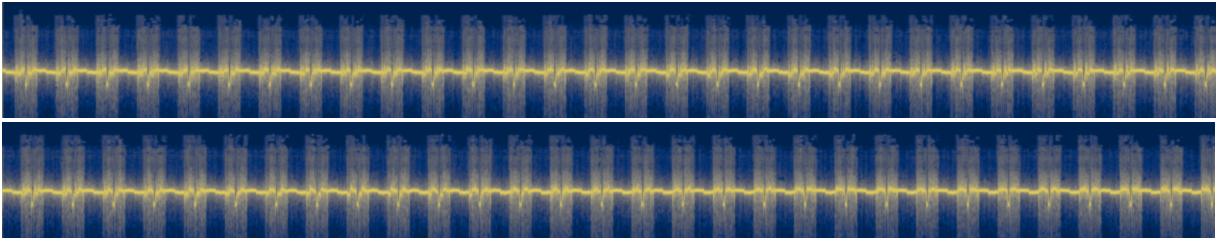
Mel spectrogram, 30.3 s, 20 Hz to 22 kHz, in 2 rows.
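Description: Slow-scan television (SSTV) signal in PD120 mode sending a picture: a high, rapidly warbling electronic tone, broken by a short regular pulse about twice a second. Each pulse is the sync marking the start of the next pair of picture lines.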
